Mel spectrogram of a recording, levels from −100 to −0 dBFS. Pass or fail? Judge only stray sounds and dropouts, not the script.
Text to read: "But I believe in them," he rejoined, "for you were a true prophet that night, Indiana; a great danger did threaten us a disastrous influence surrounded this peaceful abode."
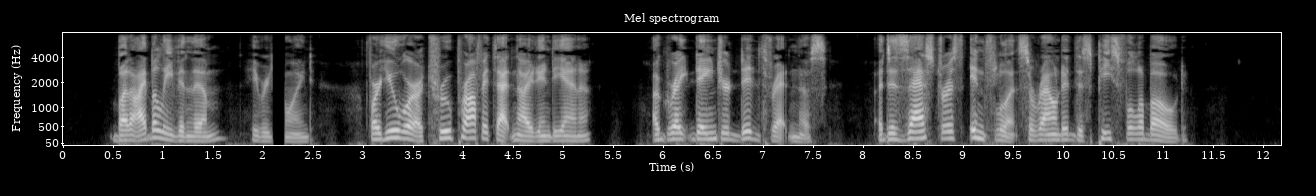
fail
